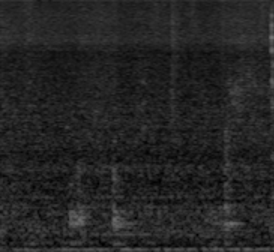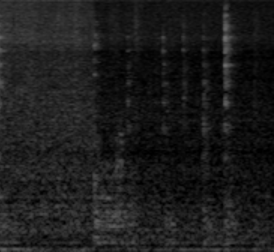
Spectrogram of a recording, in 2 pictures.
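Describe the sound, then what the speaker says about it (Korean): Apple slices fry gently in a pan over low heat, a soft continuous sizzle with a few small clicks and ticks from stirring, close up with no talking. "이제 노릇노릇하게 사과가 맛있게 구워졌어요"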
